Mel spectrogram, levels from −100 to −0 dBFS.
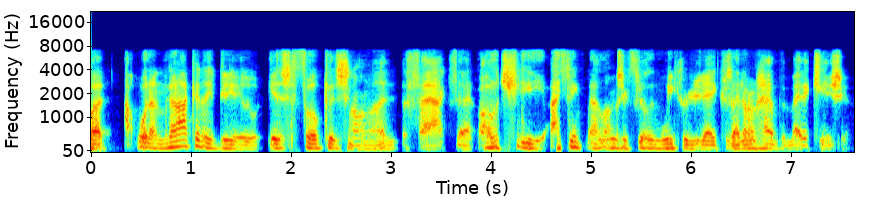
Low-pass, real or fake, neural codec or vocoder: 7.2 kHz; fake; codec, 24 kHz, 1.5 kbps, HILCodec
